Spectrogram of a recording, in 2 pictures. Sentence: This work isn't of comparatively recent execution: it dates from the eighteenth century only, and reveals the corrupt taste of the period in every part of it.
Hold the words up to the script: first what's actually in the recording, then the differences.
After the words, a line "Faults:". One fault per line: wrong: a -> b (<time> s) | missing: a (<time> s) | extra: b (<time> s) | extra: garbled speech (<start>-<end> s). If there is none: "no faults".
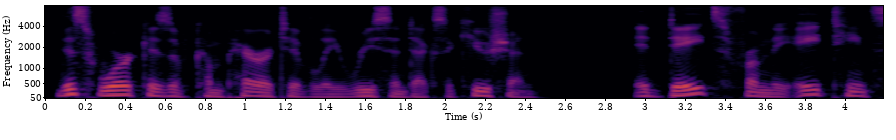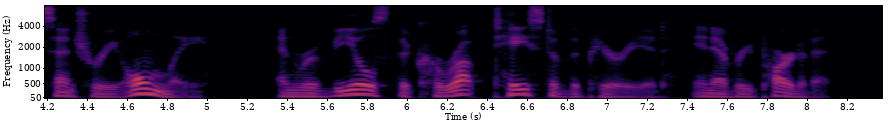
This work is of comparatively recent execution: it dates from the eighteenth century only, and reveals the corrupt taste of the period in every part of it.
Faults:
wrong: isn't -> is (0.5 s)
